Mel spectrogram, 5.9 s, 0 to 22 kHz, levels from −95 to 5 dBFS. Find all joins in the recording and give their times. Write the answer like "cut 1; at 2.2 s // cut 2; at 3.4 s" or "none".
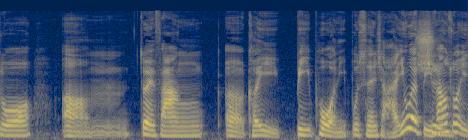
none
